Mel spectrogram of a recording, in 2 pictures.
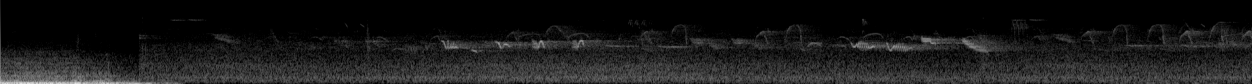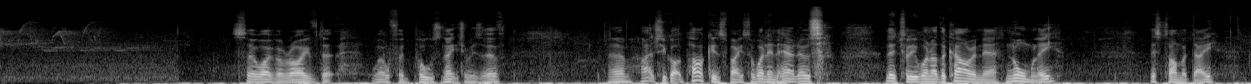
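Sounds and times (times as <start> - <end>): songbird chirping: 1.4 - 15.4
steady hiss: 1.4 - 25.0.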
